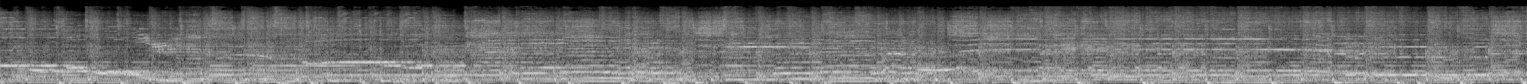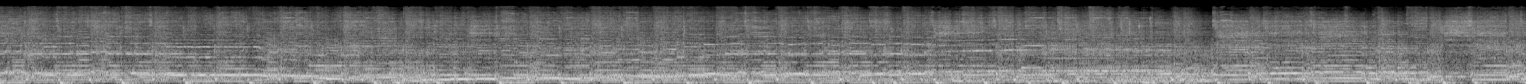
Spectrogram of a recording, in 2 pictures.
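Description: Live rock band playing at full volume, an instrumental passage of electric guitar, bass, drum kit and keyboards with no singing.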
